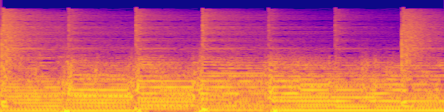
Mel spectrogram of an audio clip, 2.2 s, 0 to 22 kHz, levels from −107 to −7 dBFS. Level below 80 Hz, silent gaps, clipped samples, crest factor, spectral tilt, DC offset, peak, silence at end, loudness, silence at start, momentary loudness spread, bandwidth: -18 dBFS; none; under 0.1%; 12 dB; -6 dB/octave; under 0.1%; 0 dBFS; 0 s; -14 LUFS; 0 s; 2 LU; 16.5 kHz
